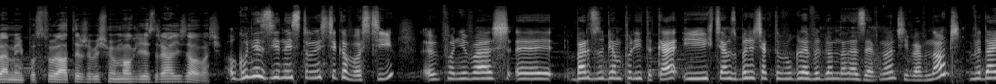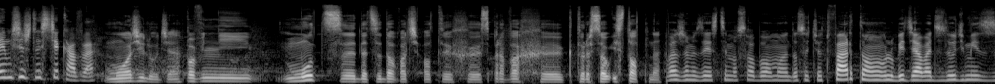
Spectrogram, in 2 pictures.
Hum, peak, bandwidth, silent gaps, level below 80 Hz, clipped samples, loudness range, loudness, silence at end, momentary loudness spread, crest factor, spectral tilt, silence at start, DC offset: none; 0 dBFS; 18 kHz; none; -72 dBFS; under 0.1%; 2 LU; -22 LUFS; 0 s; 9 LU; 22 dB; -2 dB/octave; 0 s; under 0.1%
